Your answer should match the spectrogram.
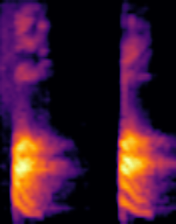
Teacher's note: प तो इसको प्रोड्यूस करने के लिए दोनों होठ हम मिलाते हैं। We touch both the lips and then we produce it. First of all, we stop the air inside of the mouth, we trap it, and then we let air go out of the mouth.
